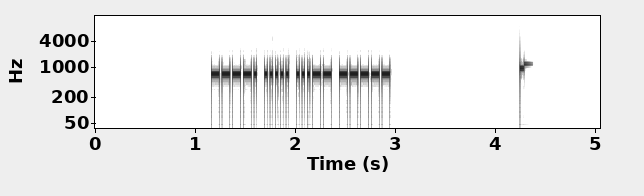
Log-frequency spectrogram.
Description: Morse code, heard as a keyed tone, about 44 wpm, 700 Hz. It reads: 9530
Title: Numbers - 4-Digit 45wpm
